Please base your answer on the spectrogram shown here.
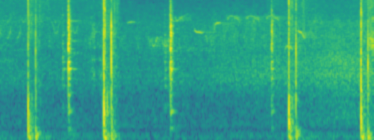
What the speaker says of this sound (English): just more creaky floor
